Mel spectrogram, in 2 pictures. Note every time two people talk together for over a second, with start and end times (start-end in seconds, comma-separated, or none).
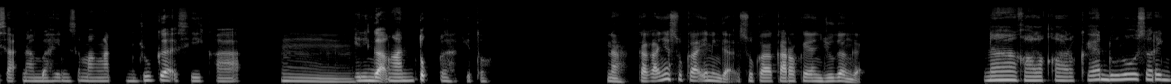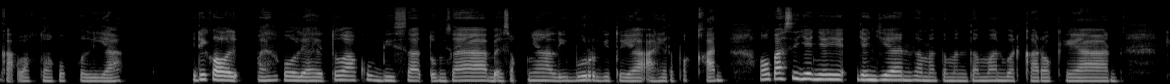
none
